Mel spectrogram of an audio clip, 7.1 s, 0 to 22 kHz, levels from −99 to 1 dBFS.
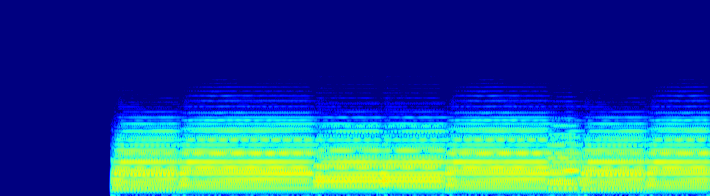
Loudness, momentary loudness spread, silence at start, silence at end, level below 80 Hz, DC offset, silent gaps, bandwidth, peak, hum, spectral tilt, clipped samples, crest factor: -35 LUFS; 2 LU; 1.1 s; 0 s; -82 dBFS; under 0.1%; none; 3.4 kHz; -20 dBFS; none; -9 dB/octave; under 0.1%; 14 dB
